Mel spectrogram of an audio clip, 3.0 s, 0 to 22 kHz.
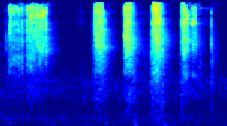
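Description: Rapid ratcheting bursts from a hand ratchet tightening a nut on the brake pedal assembly of a 1969 Chevelle, one long stretch followed by four short separate pulls, close and crisp.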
